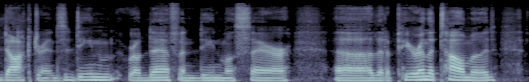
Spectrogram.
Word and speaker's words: Moser: Moser or M-O-S-E-R? – Moser. – Moser. – Yeah.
